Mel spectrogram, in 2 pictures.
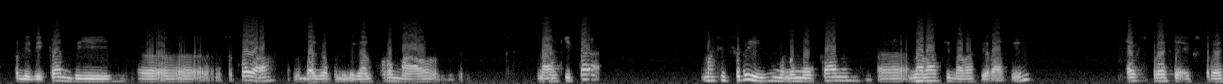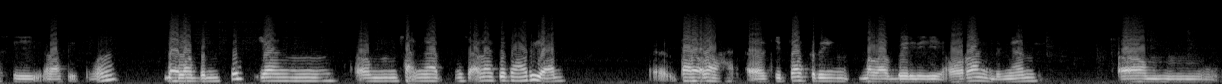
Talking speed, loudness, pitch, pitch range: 80 wpm, -20 LUFS, 150 Hz, 130-165 Hz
